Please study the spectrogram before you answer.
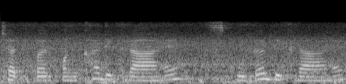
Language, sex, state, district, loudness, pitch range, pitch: Hindi, female, Punjab, Pathankot, -17 LUFS, 180-205 Hz, 190 Hz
